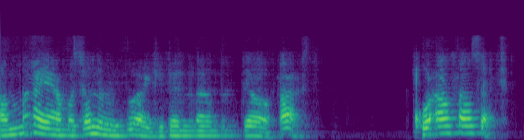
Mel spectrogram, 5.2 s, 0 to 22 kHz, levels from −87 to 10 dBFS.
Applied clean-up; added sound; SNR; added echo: neural mask model DeepFilterNet 3.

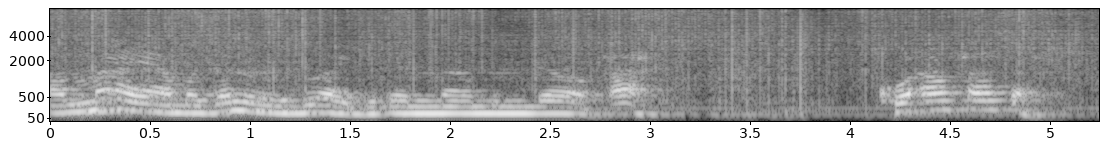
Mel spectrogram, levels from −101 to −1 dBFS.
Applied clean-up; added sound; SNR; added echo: none; Tools; 13 dB; reverberation time 0.4 s.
